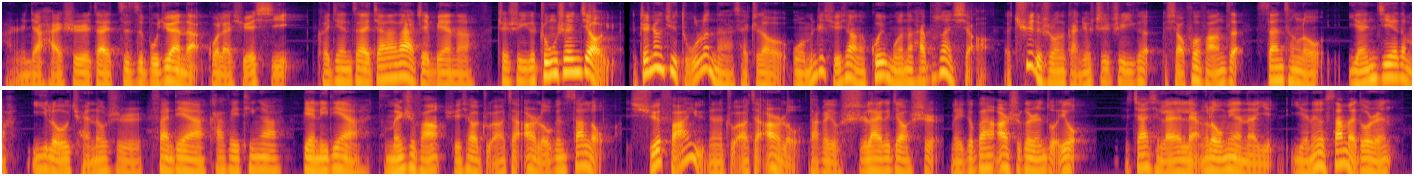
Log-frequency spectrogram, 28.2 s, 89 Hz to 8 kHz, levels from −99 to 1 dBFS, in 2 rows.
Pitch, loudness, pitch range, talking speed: 100 Hz, -20 LUFS, 90-115 Hz, 315 characters per minute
